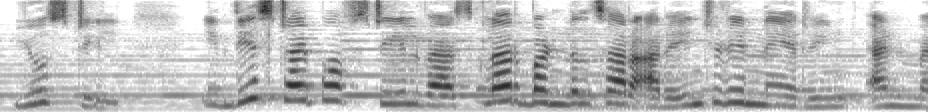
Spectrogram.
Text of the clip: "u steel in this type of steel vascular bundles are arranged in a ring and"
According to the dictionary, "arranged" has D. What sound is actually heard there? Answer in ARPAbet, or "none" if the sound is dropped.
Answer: D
